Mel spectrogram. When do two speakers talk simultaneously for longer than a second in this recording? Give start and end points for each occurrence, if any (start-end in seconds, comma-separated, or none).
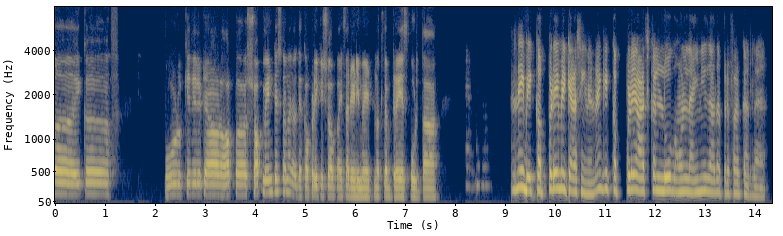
none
